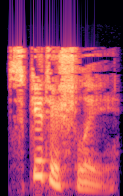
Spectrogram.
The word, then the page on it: skittishly: British English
